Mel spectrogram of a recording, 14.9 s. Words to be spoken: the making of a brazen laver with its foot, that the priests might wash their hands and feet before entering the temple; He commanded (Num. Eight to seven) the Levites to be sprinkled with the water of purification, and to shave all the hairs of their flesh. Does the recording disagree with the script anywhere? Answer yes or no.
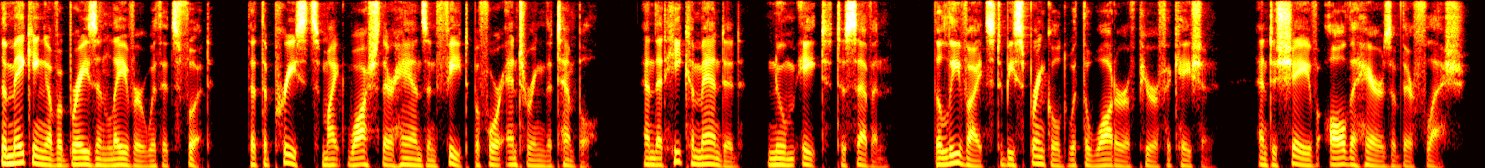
yes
